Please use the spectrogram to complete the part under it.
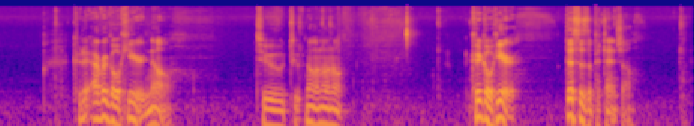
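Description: A middle-aged man speaks calmly and thoughtfully, close to a microphone.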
